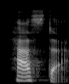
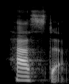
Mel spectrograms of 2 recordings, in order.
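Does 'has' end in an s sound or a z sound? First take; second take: s; s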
